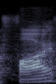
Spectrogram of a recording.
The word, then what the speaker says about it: phi: uh put them through our phi function which is our or fee function okay both pronunciations are fine and this is basically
